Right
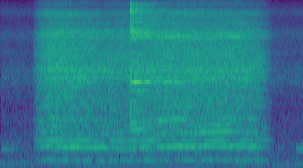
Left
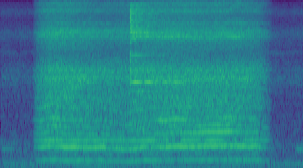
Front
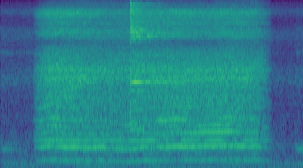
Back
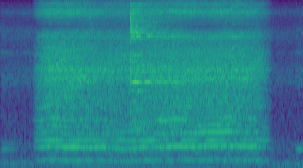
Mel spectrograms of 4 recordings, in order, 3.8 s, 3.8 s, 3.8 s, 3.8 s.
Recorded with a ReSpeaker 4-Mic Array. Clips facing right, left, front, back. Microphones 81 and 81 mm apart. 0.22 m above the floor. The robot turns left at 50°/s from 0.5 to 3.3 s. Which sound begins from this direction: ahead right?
A clink, at 1.6 s.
